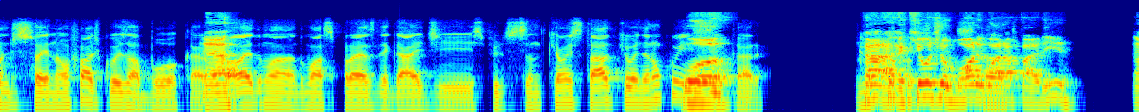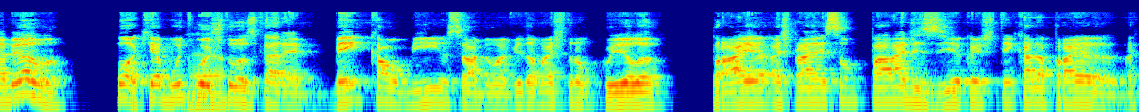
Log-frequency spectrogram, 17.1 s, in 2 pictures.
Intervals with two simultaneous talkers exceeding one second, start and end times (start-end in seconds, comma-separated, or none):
6.4-7.7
